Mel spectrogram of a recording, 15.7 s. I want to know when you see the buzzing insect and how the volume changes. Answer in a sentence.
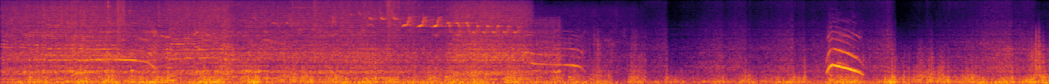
You can hear the buzzing insect from 0.0 to 8.4 s, at a steady volume.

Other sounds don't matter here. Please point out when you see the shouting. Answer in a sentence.
You can hear the shouting from 1.2 to 2.5 s, from 7.8 to 8.8 s and from 12.3 to 12.9 s.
